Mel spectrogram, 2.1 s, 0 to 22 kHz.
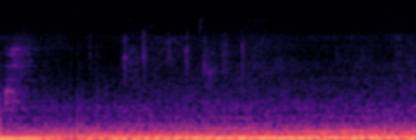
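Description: Low, steady rumble of a BMW M5 heard from inside the cabin as it moves off with its drive mode in comfort.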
